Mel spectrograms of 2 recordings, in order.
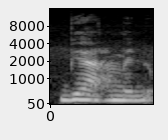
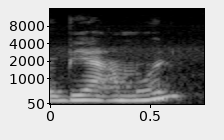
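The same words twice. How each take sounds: First: First بيعمل ending in -mil; i in the last syllable of بيعمل; alternative pronunciation. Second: بيعمل ending in -mol; o in the last syllable of بيعمل. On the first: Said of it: "Not wrong if you say it". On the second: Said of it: "with the O". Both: Shown as a demonstration.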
